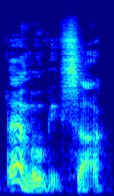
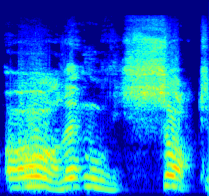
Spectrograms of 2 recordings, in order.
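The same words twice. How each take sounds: First: Soft, low, casual verdict; mild deadpan shrug, no big deal; offhand shrug. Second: Slow, drawn-out scoff at the movie; exaggerated moviegoer complaint; mock disgusted outburst. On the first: Retold or imitated. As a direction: toss it off with a shrug. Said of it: "I just kinda walked out and I go". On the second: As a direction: ham up storming out hating it. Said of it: "walk out and go".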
